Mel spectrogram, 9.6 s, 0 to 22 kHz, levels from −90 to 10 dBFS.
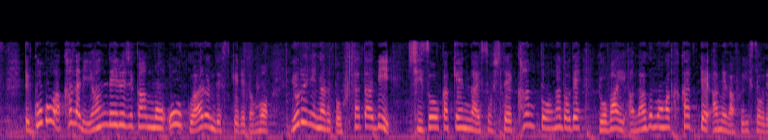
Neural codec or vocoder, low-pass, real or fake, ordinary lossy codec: codec, 16 kHz, 8 kbps, FreqCodec, smaller model; 7.2 kHz; fake; none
